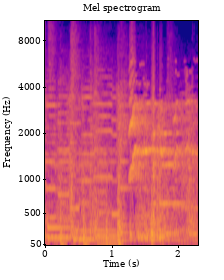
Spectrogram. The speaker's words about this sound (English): That's what it sounds like. See, that noise doesn't bother me. My dog makes that noise all the time. Really? It just whinges when it wants stuff like that.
